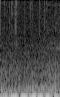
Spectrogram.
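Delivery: a long soft sigh of giving in; deep sigh. Acted. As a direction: let the breath go before speaking. Emotional pause before confession.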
